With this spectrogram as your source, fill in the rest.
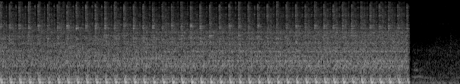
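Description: A BCS Ferrari 740/340 walk-behind tractor engine runs steadily and evenly with a loud, close, regular pulsing chug for about four seconds, then cuts off abruptly into quiet.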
